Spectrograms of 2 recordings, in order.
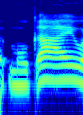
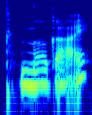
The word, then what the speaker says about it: Milngavie: And then I had another day on the Clycoastal path to get to Mulgai, where the start of the West Highland Way is. It's spelt Milngavie, by the way. It's Mulgai.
